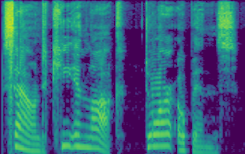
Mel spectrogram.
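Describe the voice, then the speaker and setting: A woman reading sound-effect cues aloud in a flat, unhurried way for a live radio drama. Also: a little high, no echo. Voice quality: flat, slow announcing of cues. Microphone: video call.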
